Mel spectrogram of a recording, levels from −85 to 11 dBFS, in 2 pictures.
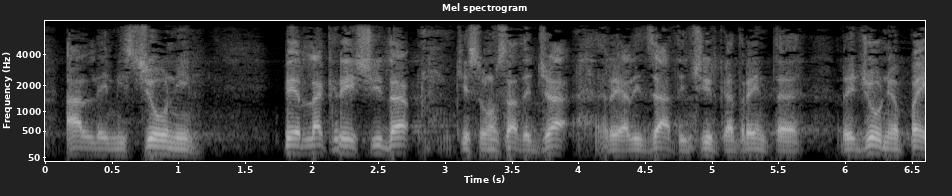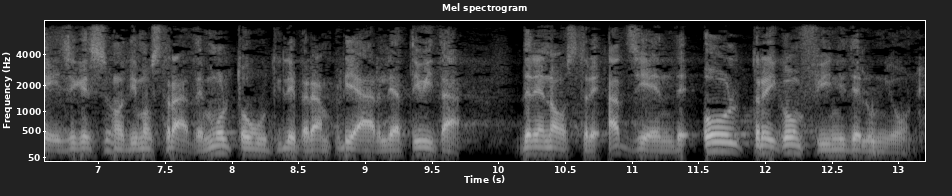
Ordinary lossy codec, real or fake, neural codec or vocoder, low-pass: none; real; none; 7.2 kHz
